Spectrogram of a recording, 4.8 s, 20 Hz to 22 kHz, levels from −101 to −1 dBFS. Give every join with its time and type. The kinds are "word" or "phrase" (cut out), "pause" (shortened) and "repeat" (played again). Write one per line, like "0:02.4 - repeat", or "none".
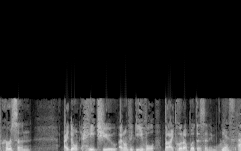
0:02.7 - word
0:03.5 - word

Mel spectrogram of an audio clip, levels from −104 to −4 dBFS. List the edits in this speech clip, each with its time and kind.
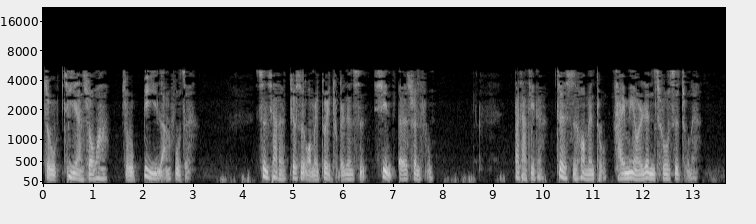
0:04.2 - pause
0:06.5 - pause
0:10.2 - pause
0:11.3 - pause

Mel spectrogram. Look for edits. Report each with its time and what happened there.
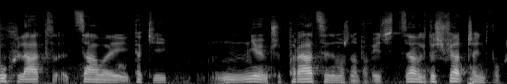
none

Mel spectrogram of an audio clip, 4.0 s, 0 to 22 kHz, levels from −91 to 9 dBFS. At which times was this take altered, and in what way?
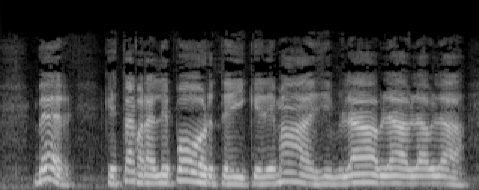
0:01.1 - word

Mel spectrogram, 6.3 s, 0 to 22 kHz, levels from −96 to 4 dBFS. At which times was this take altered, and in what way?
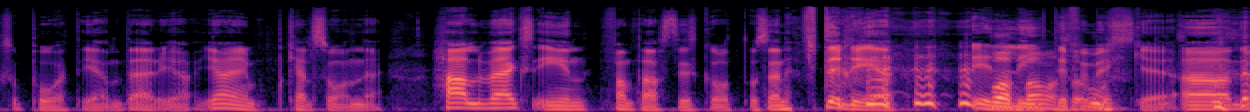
none

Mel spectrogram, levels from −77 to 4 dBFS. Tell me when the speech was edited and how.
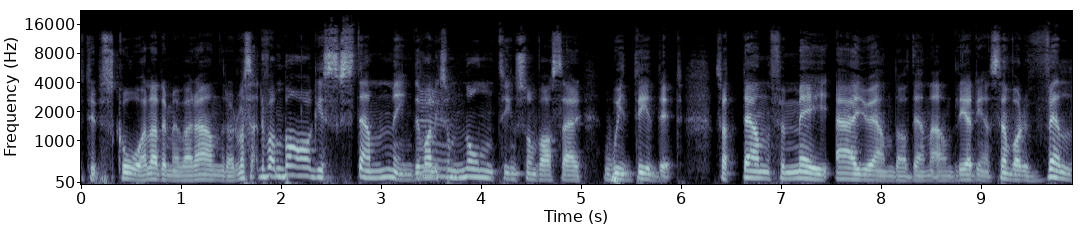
none

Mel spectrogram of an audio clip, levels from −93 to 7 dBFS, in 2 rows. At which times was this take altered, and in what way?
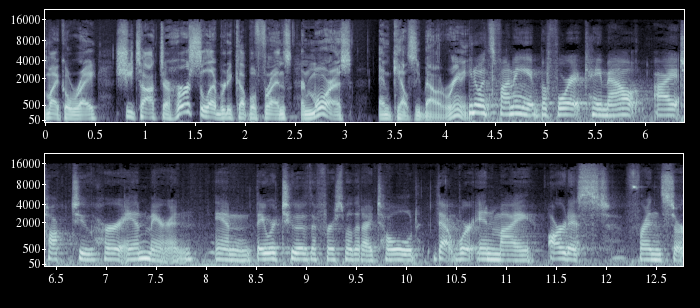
0:02.6 - word
0:06.3 - word
0:09.4 - word

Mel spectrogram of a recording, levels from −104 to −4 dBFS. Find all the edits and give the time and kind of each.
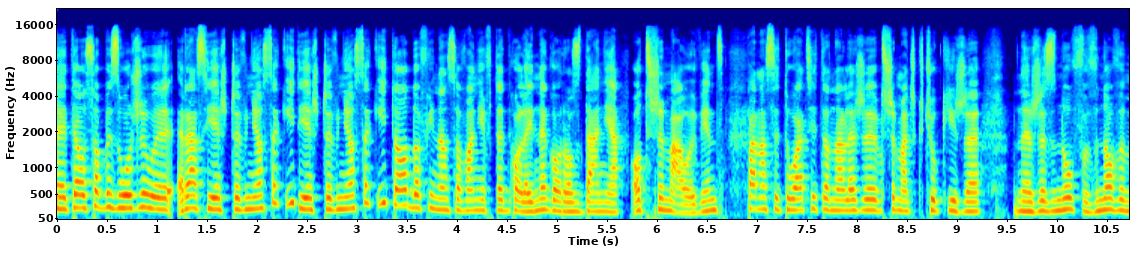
0:02.4 - repeat
0:04.5 - phrase
0:05.7 - pause
0:06.9 - phrase
0:08.2 - phrase

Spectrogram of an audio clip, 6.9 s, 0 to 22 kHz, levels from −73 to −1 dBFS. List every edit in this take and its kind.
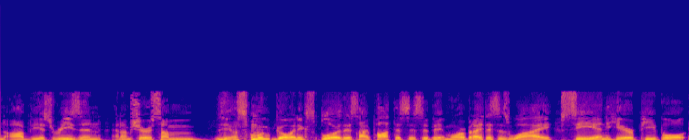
0:01.1 - pause
0:02.1 - pause
0:02.7 - phrase
0:04.8 - word
0:05.6 - word

